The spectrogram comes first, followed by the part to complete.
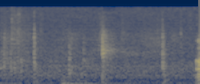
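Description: A few faint, irregularly spaced clicks over quiet room tone.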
